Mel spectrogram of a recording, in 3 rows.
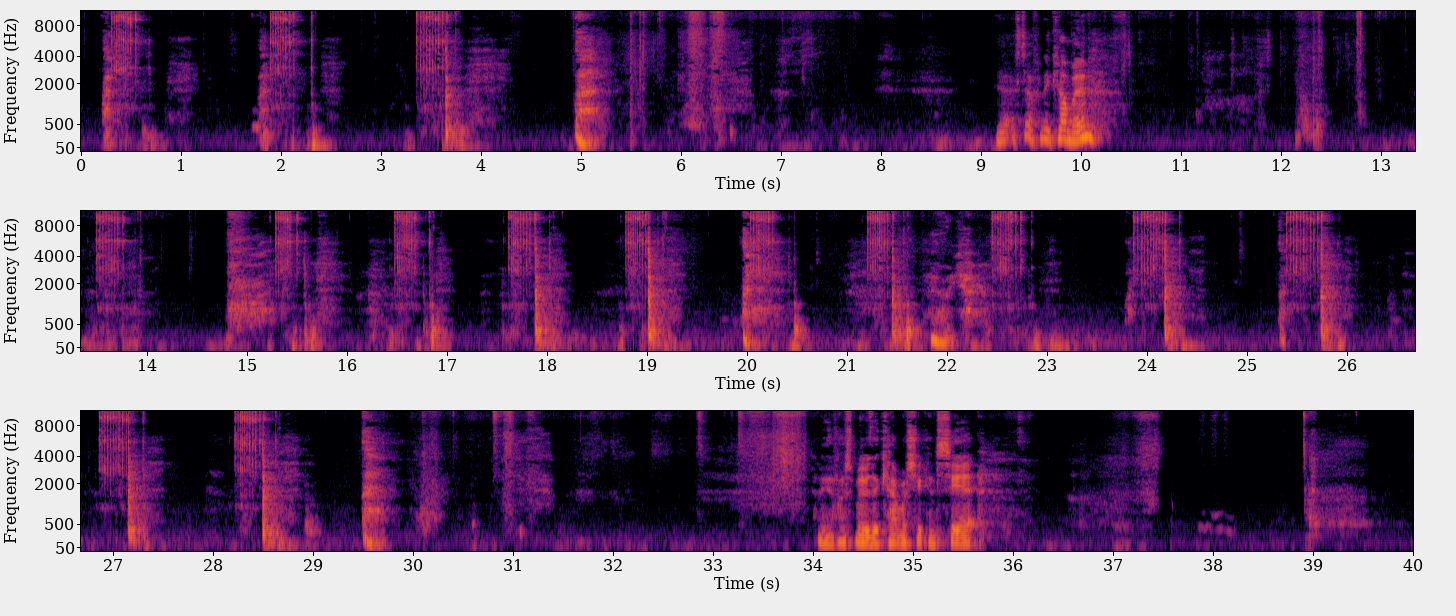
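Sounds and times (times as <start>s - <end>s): ratchet wrench clicking: 0.2s - 0.8s, 1.8s - 2.5s, 3.2s - 3.9s, 13.4s - 14.0s, 15.3s - 17.0s, 17.6s - 19.3s, 20.0s - 20.5s, 21.1s - 21.8s, 22.4s - 23.0s, 23.8s - 24.5s, 25.4s - 26.0s, 26.8s - 27.4s, 28.2s - 28.9s.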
